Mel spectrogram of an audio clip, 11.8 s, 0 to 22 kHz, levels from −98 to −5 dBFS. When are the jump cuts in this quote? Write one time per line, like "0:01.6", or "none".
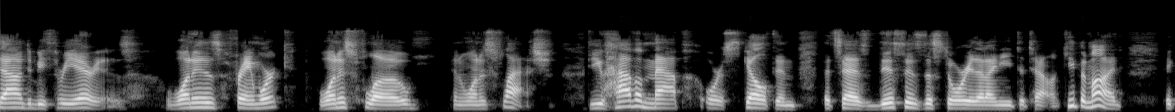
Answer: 0:05.8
